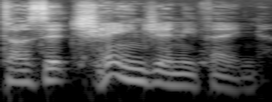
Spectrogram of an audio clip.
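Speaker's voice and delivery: rasped-out harsh whisper. Voicing a character in a tabletop game scene: harsh whisper. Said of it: "In a harsh whisper".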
